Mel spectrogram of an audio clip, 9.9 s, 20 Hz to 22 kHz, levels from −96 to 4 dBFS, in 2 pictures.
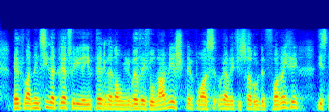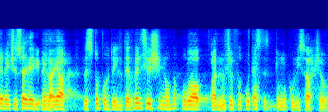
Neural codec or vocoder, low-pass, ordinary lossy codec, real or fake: codec, 16 kHz, 0.5 kbps, FreqCodec, larger model; none; none; fake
